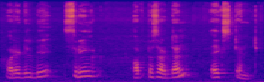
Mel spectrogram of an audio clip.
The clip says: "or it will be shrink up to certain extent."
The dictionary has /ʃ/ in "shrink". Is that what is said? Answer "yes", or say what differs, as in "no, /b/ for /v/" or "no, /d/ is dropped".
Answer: no, /s/ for /ʃ/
